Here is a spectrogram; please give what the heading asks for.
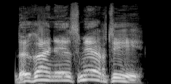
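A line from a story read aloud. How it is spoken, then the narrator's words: Shouted. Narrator (Russian): выкрикнул жрец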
